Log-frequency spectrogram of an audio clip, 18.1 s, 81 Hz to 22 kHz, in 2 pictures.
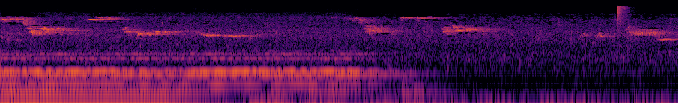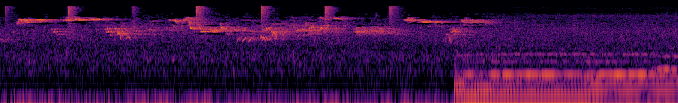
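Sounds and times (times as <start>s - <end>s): low drone: 0.0s - 5.8s, 15.1s - 18.0s
ambient music tones: 0.0s - 6.0s, 15.1s - 18.0s
birds chirping: 0.0s - 6.5s, 8.4s - 18.0s
outdoor background hiss: 0.0s - 18.0s.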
